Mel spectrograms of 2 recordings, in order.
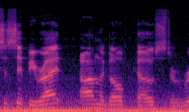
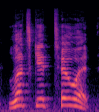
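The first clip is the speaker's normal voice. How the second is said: high, bright catchphrase delivery; YouTuber catchphrase; 9 semitones higher than usual. Retold or imitated. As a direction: sing out the channel sign-off. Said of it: "catchphrase of a channel content creator".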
